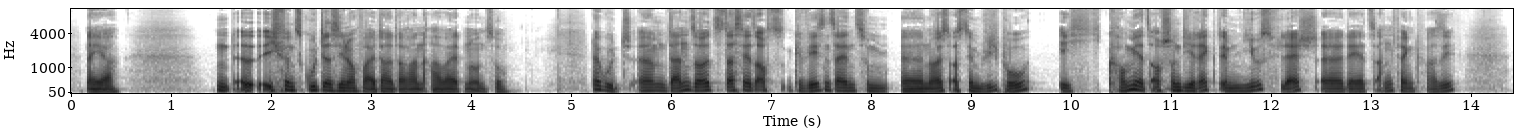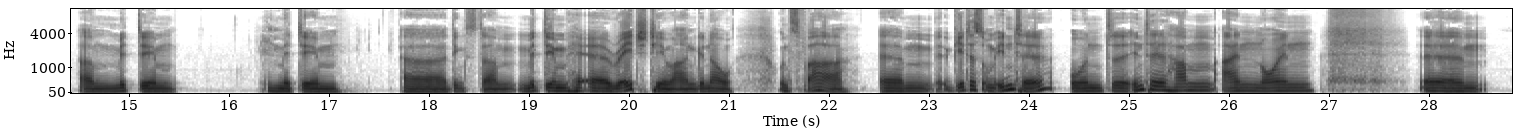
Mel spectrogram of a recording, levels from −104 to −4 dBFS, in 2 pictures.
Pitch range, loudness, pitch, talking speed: 100-125 Hz, -21 LUFS, 110 Hz, 145 wpm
